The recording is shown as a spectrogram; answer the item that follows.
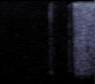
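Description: A deck of therapy cards is shuffled: a couple of light taps give way to a dense, continuous flutter of cards sliding and riffling, fairly loud and with no talk.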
